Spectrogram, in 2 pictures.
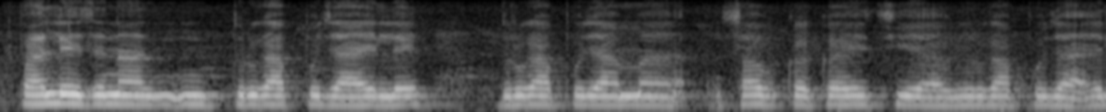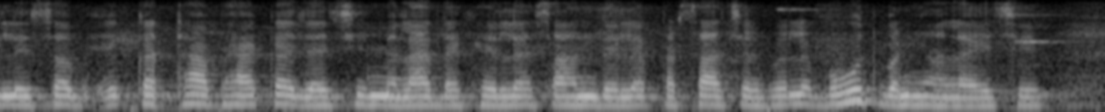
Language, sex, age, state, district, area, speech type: Maithili, female, 18-30, Bihar, Madhepura, rural, spontaneous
